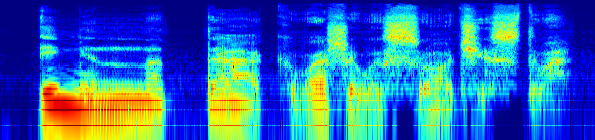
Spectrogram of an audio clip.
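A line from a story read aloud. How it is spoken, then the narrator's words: Sighing chief wizard. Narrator (Russian): вздохнул самый главный волшебник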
